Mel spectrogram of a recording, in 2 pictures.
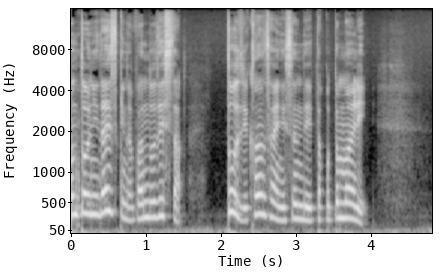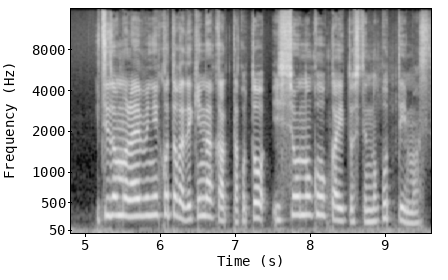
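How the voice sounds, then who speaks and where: Animated in tone, the voice moves at a fairly quick pace with lively intonation. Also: woman, high pitch for a woman. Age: 30s. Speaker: podcast co-host. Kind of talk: casual chat. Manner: animated, laughing often.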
